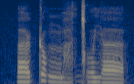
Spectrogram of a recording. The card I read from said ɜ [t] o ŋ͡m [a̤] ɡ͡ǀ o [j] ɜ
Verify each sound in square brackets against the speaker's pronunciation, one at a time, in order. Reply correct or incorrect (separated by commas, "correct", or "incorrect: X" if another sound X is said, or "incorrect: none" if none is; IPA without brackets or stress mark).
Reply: incorrect: ʈ, correct, correct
